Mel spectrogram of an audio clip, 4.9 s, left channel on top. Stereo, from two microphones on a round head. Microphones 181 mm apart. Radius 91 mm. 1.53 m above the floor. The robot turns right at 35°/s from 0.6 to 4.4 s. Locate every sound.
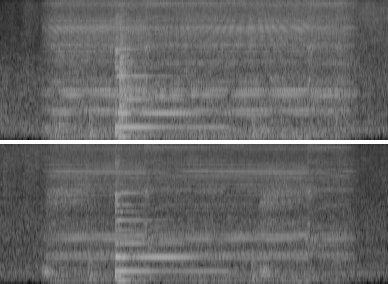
1.4 s a guitar: 10° right, 0.8 m; by 2.9 s 40° left, 0.8 m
